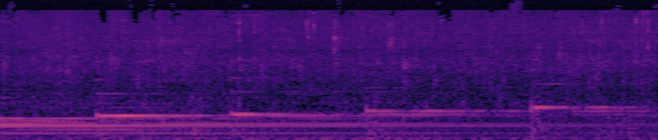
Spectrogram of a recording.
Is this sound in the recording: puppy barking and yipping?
no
